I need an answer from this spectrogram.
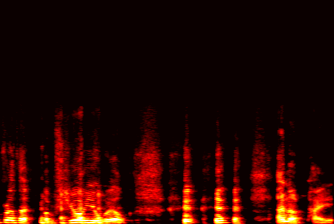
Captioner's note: laughing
